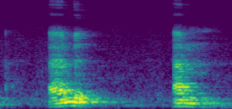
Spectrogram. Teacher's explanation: dua buah bibir yang pertama adalah tertutup sempurna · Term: ba dan mim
